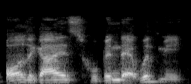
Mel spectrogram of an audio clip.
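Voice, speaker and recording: A young man from Germany, a basketball player, telling stories fast in loose, broken English as an interview guest. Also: on the low side, darkish tone, slightly rough. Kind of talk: casual interview storytelling.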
